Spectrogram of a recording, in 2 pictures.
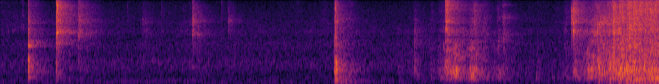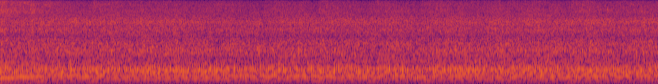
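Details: Bolens push mower with a Briggs & Stratton engine (classic or newer OHV), restarted after refitting the air filter; carburetor gaskets suspected of a fuel-air mix problem. A few clicks and a pull, then it fires and settles into a steady, even run; running normally.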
